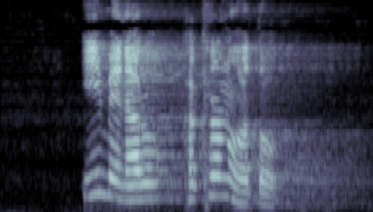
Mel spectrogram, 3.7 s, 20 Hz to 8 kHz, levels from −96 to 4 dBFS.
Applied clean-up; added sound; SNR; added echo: none; none; none; reverberation time 1.7 s.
